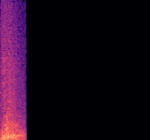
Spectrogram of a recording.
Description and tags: Transition Swoosh
swish, swoosh, transition, whoosh, sfx, effect, powerpoint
